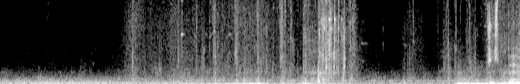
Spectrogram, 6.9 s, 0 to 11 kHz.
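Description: Horse hooves clip-clop in the Battlefield 1 video game, a steady patter of steps under low wind and ambient rumble, with a louder burst of noise near the end.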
